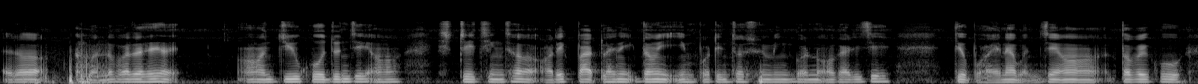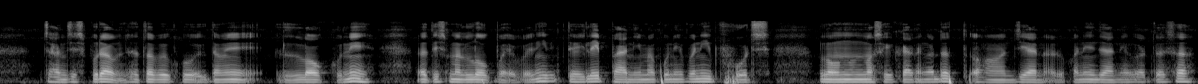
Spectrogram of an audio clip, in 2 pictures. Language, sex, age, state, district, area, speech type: Nepali, male, 30-45, West Bengal, Kalimpong, rural, spontaneous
